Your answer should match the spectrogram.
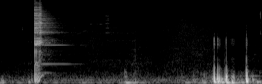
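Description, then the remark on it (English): A single bright glass clink rings out clearly as juice-glass-size glasses of red wine are tapped together in a toast in a hotel, its tone lingering briefly before a few soft, muffled knocks near the end. “Chin chin.”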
